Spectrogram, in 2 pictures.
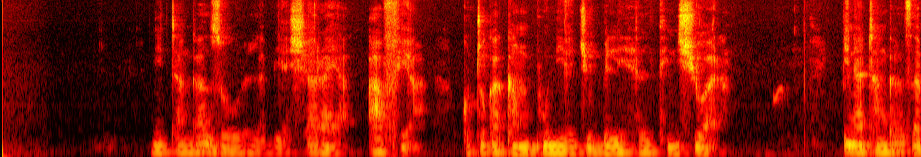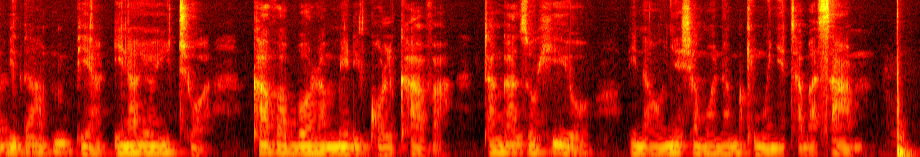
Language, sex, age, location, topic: Swahili, male, 18-24, Kisii, finance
